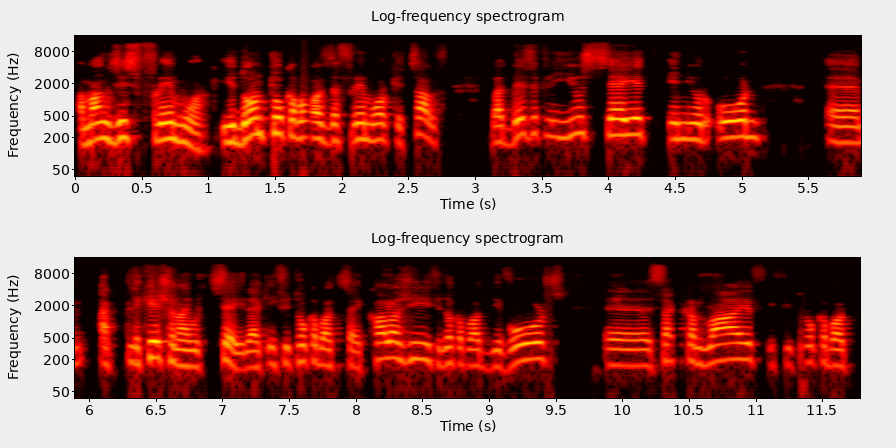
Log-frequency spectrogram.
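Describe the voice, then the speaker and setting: In interview answers, a middle-aged guest explains public speaking in an earnest, teaching manner, often using fillers and starting over. His voice sits high with a darkish tone, and there's no echo.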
